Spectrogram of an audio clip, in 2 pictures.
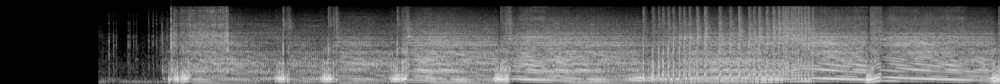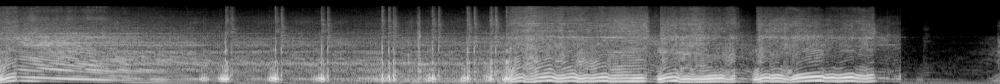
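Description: A motorcycle engine revs loudly up and down, again and again.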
